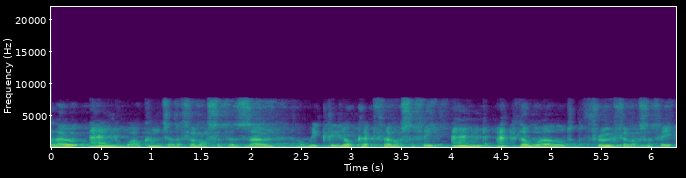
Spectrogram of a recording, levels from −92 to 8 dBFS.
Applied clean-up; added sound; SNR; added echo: none; none; none; reverberation time 1.2 s.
